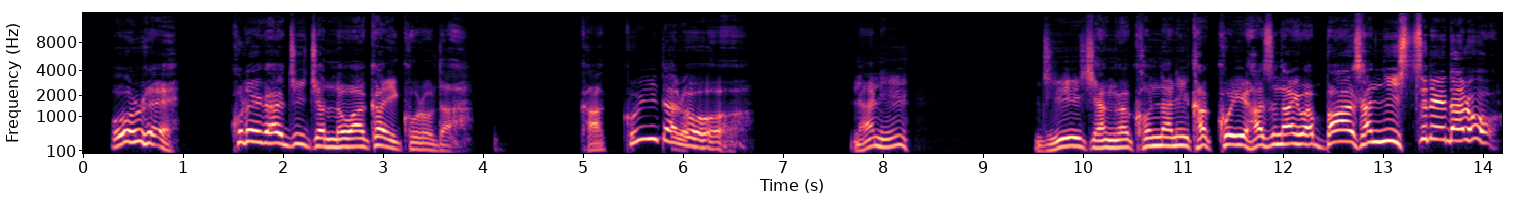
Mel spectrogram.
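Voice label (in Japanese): セリフ, 男性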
